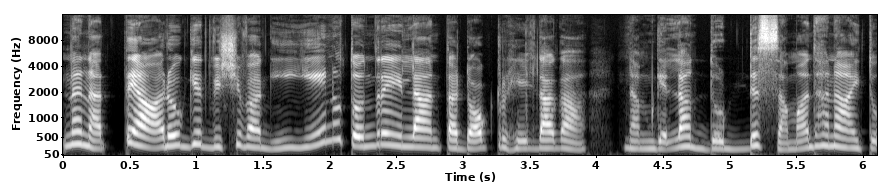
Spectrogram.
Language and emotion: Kannada, happy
